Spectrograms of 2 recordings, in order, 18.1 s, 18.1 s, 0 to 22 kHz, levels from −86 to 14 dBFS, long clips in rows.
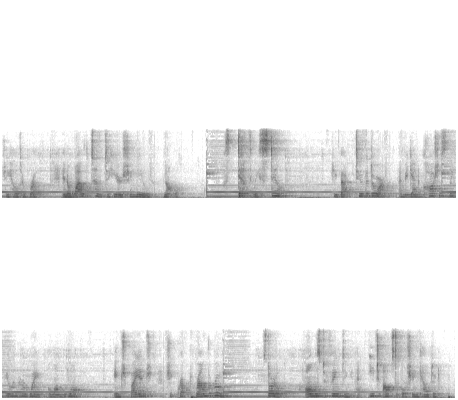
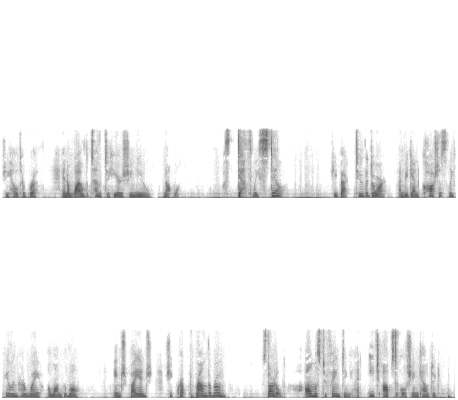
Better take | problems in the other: second | background sound (Bell); 11 dB below the speech // room echo; dies away in 1.4 s

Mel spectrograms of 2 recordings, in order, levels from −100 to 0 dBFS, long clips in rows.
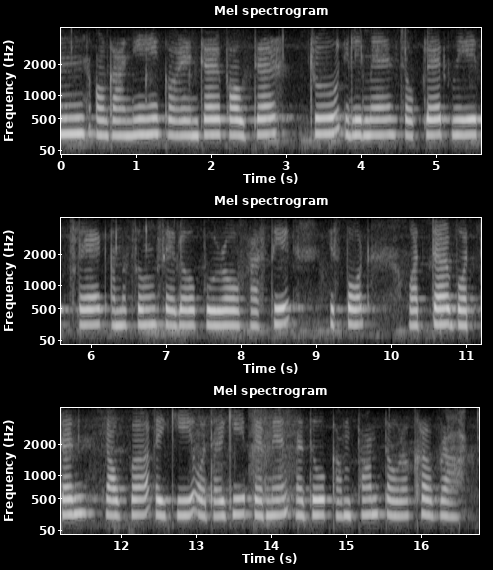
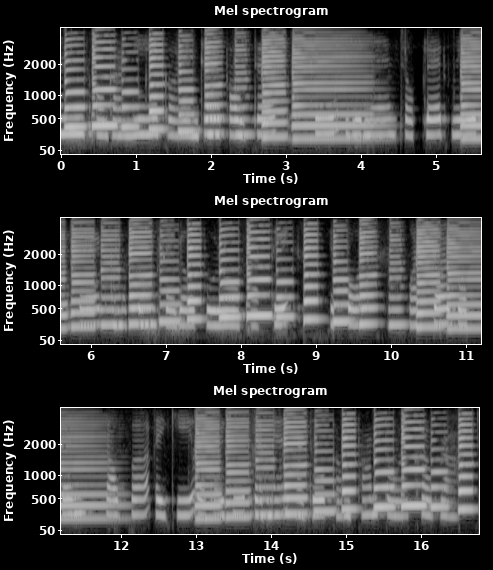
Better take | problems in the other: first | noise reduction (neural mask model RNNoise)

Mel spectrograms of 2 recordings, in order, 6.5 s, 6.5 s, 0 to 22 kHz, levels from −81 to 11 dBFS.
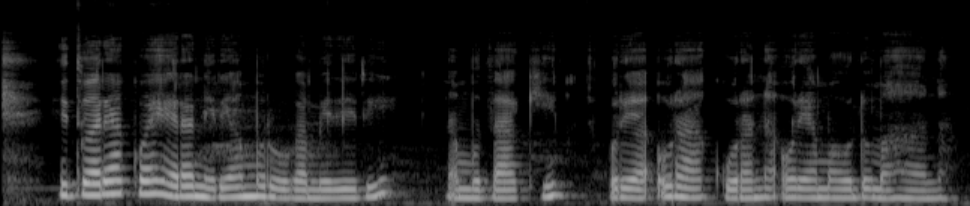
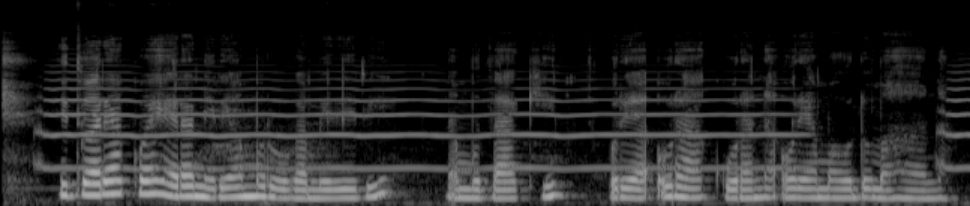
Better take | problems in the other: first | background sound (Trumpet); 15 dB below the speech

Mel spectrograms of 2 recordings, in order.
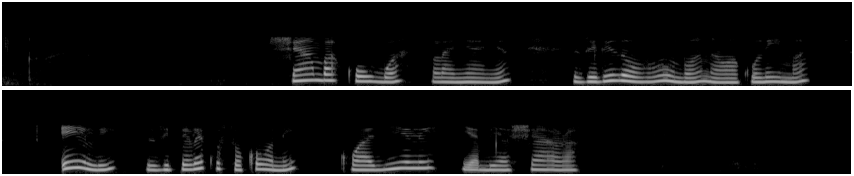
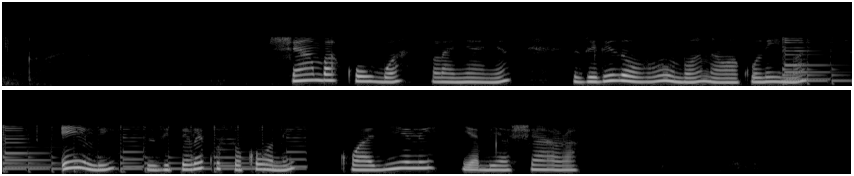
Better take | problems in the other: first | background sound (Electric guitar); 11 dB below the speech

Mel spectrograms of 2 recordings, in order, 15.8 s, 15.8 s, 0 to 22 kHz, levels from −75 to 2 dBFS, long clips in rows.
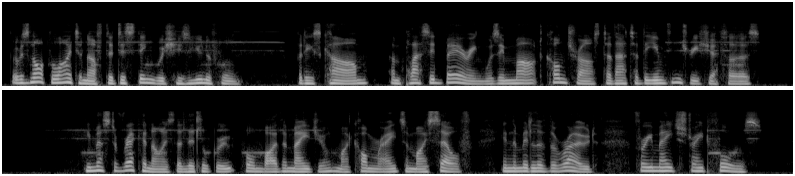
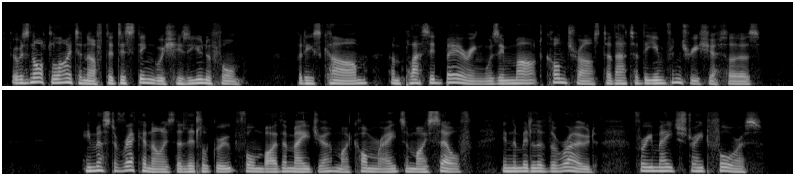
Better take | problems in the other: second | noise reduction (neural diffusion model UNIVERSE++)

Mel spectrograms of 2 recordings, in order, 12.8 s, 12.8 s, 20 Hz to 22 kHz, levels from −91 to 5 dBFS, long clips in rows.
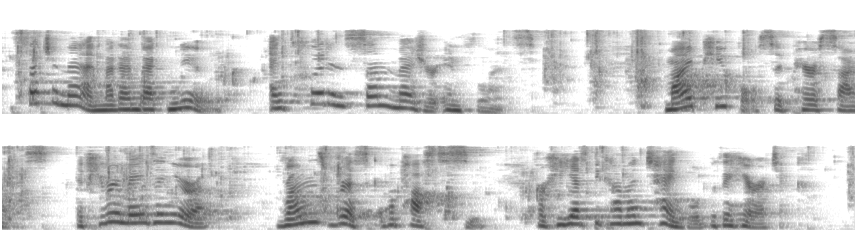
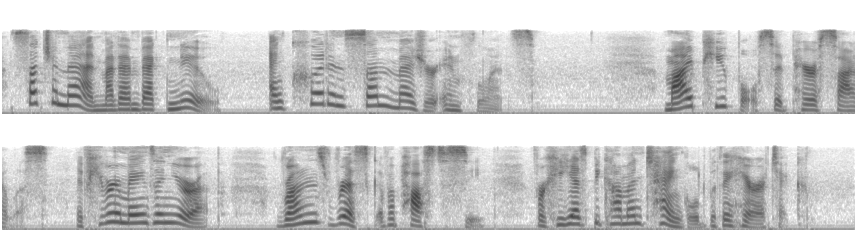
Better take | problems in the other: second | noise reduction (classical method WPE with log-MMSE)

